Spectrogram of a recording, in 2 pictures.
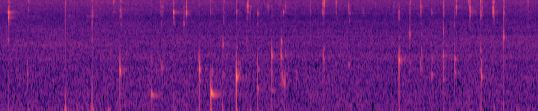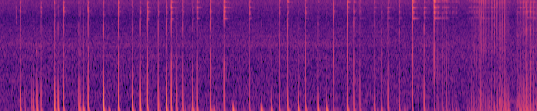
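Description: Long yellow-painted nails tap and scratch a small, empty, clear faceted glass bottle with a glass stopper, held close to the microphone. Quiet, sparse clicks and scratches in the first half give way to a dense, rapid run of sharp, dry taps with bright edges that stop almost instantly.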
